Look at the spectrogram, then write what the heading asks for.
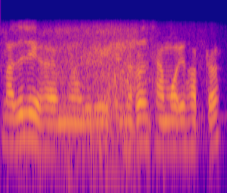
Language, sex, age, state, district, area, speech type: Assamese, male, 30-45, Assam, Majuli, urban, conversation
